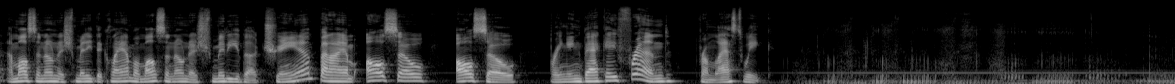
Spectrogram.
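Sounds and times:
speech: 0.1s - 8.4s
domestic cat purring: 7.6s - 11.7s.

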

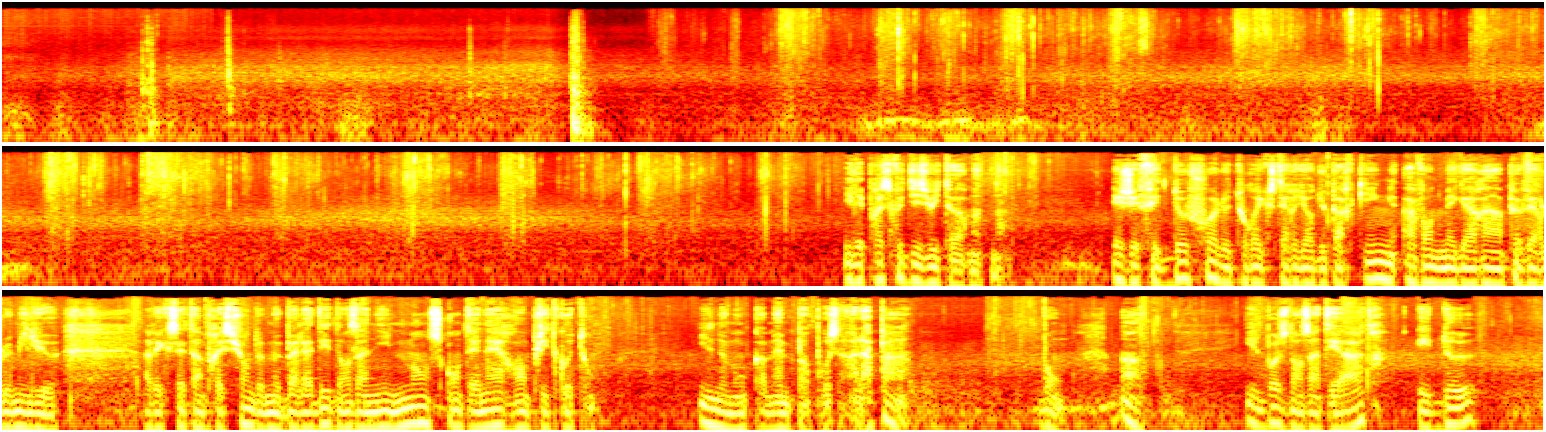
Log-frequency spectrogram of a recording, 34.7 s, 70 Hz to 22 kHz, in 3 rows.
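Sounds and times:
continuous broadband hiss: 0.0s - 3.0s, 4.0s - 34.6s
car door latch clicking open: 3.4s - 4.6s
car door slamming shut in a parking lot: 4.2s - 4.6s
faint shuffling and movement: 4.9s - 34.6s
footsteps crunching on gravel or hard ground outdoors: 4.9s - 34.6s
speech: 18.0s - 19.2s, 19.9s - 27.7s, 28.4s - 30.1s, 30.9s - 31.8s, 32.4s - 34.3s.

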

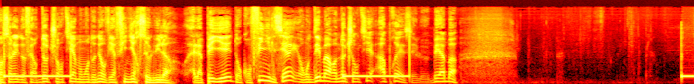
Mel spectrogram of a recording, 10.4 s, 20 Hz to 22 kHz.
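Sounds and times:
telephone line tone while placing a call: 0.0s - 1.2s, 5.1s - 6.2s, 10.2s - 10.4s
speech: 0.0s - 7.2s.

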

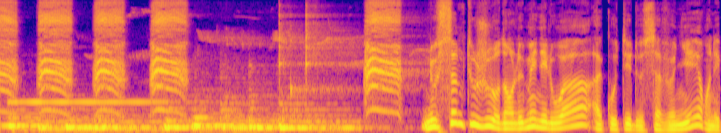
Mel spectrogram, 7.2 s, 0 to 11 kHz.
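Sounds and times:
crow cawing: 0.0s - 2.0s, 3.6s - 4.2s
bird chatter: 0.0s - 4.3s
speech: 4.3s - 7.2s.

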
